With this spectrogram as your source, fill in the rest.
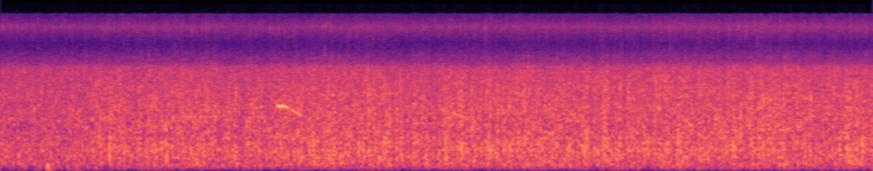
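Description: Rain falling, a steady dense hiss of drops that stays even and fairly loud throughout with no pauses and no voices.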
